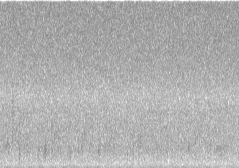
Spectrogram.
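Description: Quiet background with a steady low hum and a few faint, scattered small sounds.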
